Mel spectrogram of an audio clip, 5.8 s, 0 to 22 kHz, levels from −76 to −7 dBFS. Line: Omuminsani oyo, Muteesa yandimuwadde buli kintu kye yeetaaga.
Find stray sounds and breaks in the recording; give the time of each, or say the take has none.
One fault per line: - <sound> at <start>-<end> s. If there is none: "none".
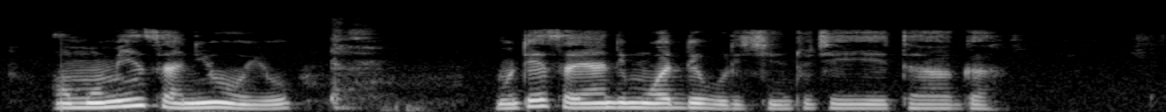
- cough at 1.6-2.2 s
